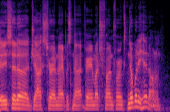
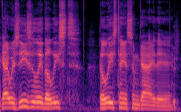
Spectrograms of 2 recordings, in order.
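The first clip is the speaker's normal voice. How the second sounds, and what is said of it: Imitates another person's voice. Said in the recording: “I haven't quite worked out my ... My Friedkin impression.”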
